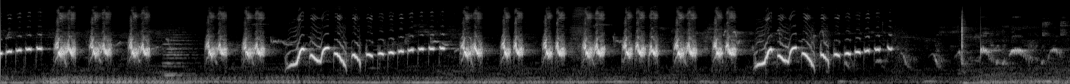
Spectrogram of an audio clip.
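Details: A White-rumped shama in steady, vigorous song to trigger shamas into singing: loud rasping bursts in quick runs alternate with long rising whistles and tumbling slurred notes, repeated several times, ending in softer scattered notes.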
